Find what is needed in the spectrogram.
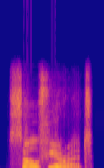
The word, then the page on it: sulphurate: British English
